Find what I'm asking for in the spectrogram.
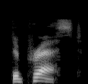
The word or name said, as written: depressed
